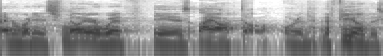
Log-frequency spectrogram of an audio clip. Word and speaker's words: ioctl: is familiar with is ioctyl or the field is called unlocked i-octyl so i will briefly introduce what that is ioctal or ioctl some people pronounce it that way it stands for input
